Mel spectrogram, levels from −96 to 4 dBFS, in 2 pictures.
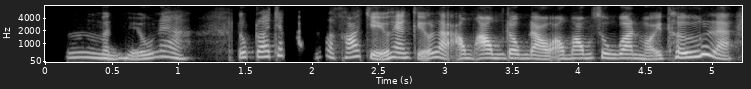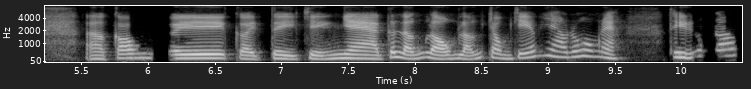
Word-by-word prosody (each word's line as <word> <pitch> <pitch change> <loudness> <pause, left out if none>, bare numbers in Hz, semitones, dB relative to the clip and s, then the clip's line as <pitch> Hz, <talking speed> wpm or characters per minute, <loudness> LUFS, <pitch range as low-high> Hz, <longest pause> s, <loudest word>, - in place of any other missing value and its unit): Ừm. 250 -1 -5
Mình 205 0 -2
hiểu 200 +3 -2
nè, 260 -6 -4 0.4
lúc 260 +1 -3
đó 285 0 +1
chắc 350 - -6
bạn - - -18
rất 250 - -24
là 260 - -5
khó 255 +5 +1
chịu 295 -3 +1
ha, 255 -1 +4
kiểu - - -1
là, 260 - +2
ong 215 - 0
ong 220 -1 +5
trong 220 -2 +1
đầu, 180 -4 +3
ong 200 +1 -1
ong 215 0 +1
xung 225 -2 -2
quanh 215 -2 +3
mọi 170 +1 -2
thứ 270 - +3
là, - - 0 0.3
à, 185 0 -3
công 225 +2 -1
việc 210 +1 +6
rồi 180 -3 -2
tùy 180 0 -3
chuyện 190 +1 -2
nhà 200 -3 +5
cứ 270 - +1
lẫn 230 -1 -1
lộn 190 -2 +2
lẫn 195 +2 -3
chồng 225 -7 -5
chéo 240 +6 -2
nhau, 315 -6 -5
đúng 290 +3 -4
hông 315 -2 -4
nè? 235 -5 -1 0.4
Thì 260 -1 0
lúc 305 +7 -8
đó 320 - -5
220 Hz, 265 wpm, -21 LUFS, 200-260 Hz, 0.4 s, việc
